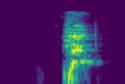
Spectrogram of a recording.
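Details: Adult man with Tourette syndrome: a single short, sharp bark-like vocalization, an involuntary simple vocal tic, demonstrated live.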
